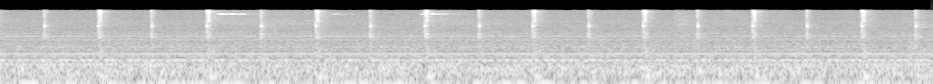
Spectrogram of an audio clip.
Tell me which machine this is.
valve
